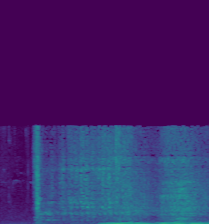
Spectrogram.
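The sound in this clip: A car engine starting: a sudden burst, then a low engine rumble from about midway that swells and wavers in pitch as it revs, with no voices.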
